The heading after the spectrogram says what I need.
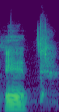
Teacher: এ অবশ্যই সামনে সামনে উঁচু হয়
